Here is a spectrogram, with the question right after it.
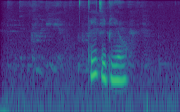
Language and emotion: Russian, neutral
